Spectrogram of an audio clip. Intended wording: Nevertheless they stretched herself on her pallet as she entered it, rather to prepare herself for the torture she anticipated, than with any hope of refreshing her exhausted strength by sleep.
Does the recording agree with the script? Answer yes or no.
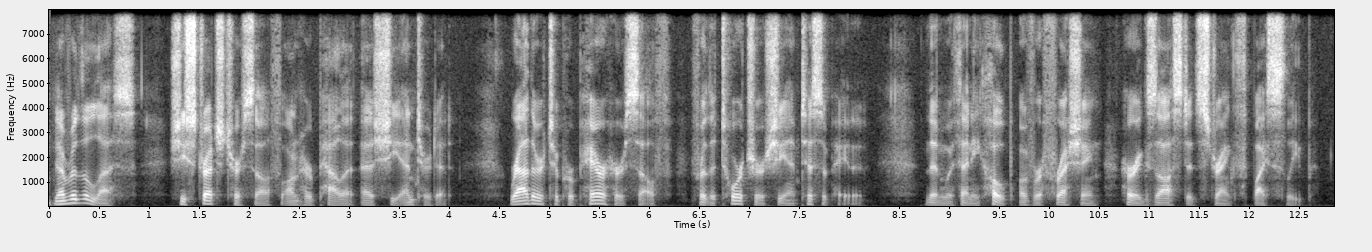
no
